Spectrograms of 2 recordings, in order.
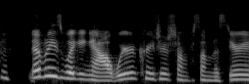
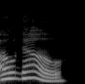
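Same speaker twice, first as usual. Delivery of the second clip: mock unbothered, way too calm, mild little remark; 2 semitones higher than usual. Mocking the movie's characters for reacting to chaos: imitating an overly calm reaction. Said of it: "everybody is way too calm in this movie".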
